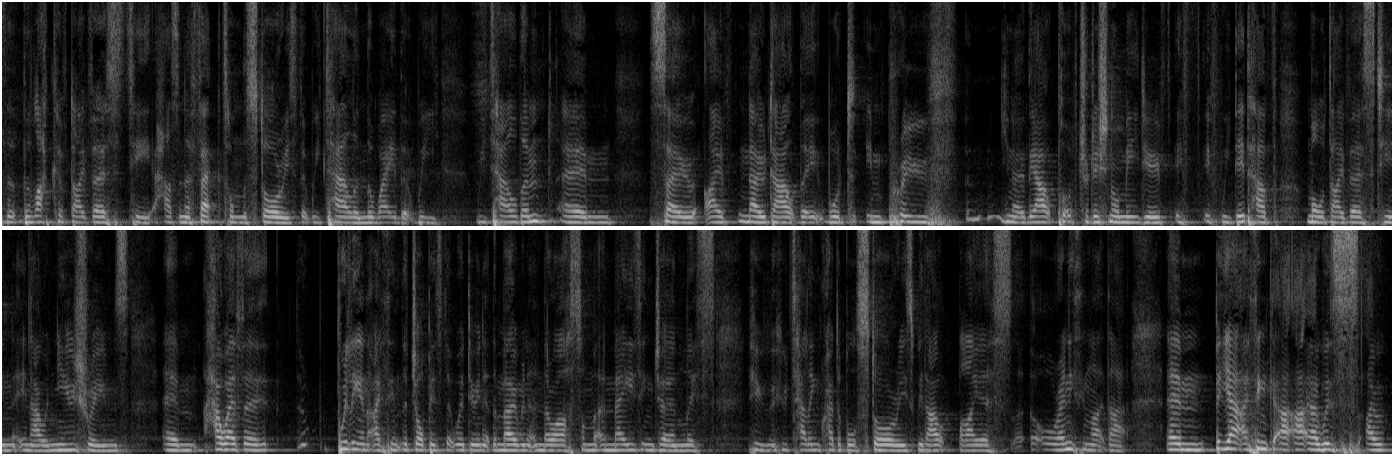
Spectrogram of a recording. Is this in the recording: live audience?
yes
